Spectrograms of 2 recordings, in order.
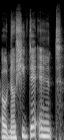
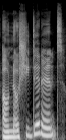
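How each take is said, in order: First: Second take. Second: Sassy first take. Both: Shown as a demonstration. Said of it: "say it the second way".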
